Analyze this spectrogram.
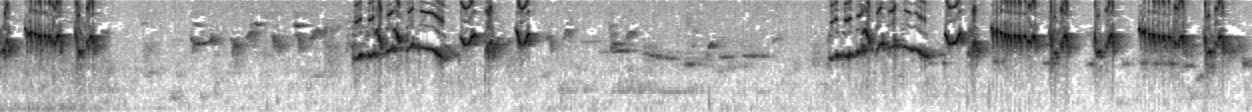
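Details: Master song of a greater green leafbird, played to get quiet birds singing: loud bursts of fast, varied whistled warbling with sharp chips and slurred notes, separated by quieter stretches of soft twittering and thin whistles.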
